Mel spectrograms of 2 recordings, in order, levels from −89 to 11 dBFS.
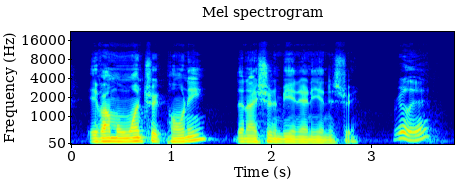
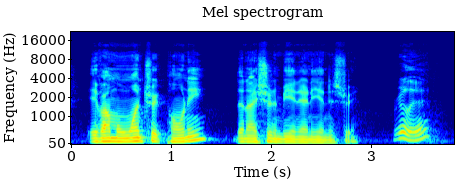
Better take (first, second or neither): neither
